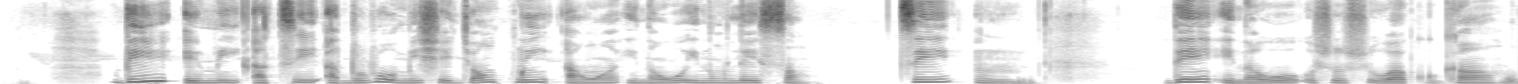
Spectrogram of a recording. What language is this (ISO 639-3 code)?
yor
